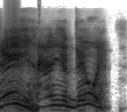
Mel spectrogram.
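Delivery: very high-pitched, creaky voice. Retelling meeting someone at an airport: Louie Anderson impression. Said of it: "a very distinct voice".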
